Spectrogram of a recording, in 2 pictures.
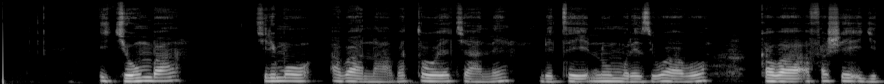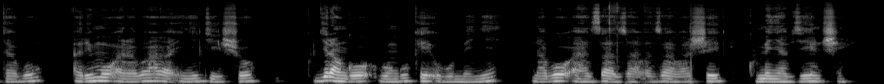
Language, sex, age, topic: Kinyarwanda, female, 25-35, health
